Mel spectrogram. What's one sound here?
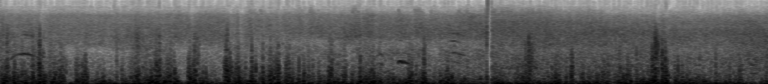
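Strong wind buffets and roars outdoors.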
